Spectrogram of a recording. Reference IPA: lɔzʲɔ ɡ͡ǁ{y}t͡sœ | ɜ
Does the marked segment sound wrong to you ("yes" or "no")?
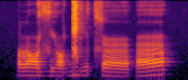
yes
